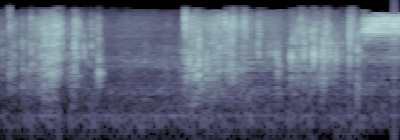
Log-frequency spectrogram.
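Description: Plastic grocery packaging crinkling and rustling as it is handled: a short burst at the start, then a longer stretch of crackling from about a second in.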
